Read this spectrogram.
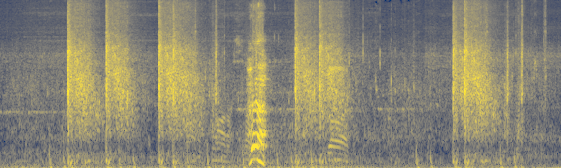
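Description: A pistol fires underwater with muffled, hissing bursts.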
